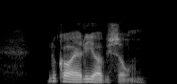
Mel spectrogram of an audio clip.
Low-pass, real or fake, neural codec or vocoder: 7.2 kHz; real; none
